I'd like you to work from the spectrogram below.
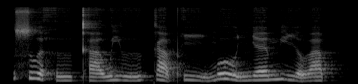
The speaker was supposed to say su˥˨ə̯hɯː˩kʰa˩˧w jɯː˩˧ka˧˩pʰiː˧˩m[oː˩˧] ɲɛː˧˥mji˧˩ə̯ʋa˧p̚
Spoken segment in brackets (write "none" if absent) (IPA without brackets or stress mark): oː˥˨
